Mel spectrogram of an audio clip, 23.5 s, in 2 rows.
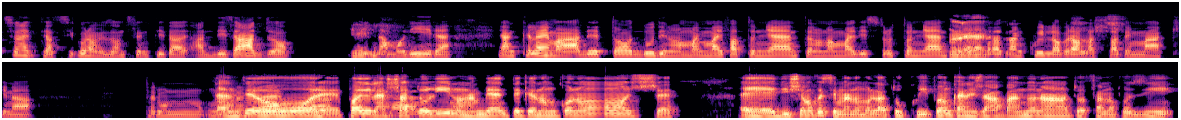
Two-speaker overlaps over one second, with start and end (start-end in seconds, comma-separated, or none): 13.9-16.6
